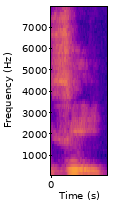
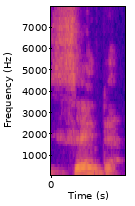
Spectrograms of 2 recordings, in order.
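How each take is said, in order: First: It is said the American way, as zee. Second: It is said the Canadian way, as zed.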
